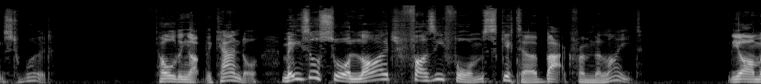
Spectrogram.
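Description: At about 3.46 s, right before "large fuzzy form skitter", there's a case of compressed frames skipped. A short run of the encoded stream never got played, either because it wasn't in the file or because the decoder rejected it as corrupt. The speech jumps forward by roughly a twentieth of a second, ending around 3.50 s, where the sound lurches ahead.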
